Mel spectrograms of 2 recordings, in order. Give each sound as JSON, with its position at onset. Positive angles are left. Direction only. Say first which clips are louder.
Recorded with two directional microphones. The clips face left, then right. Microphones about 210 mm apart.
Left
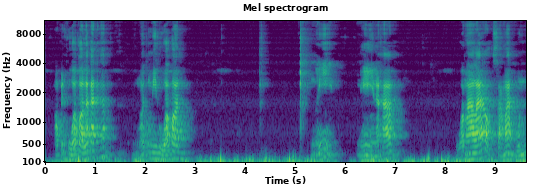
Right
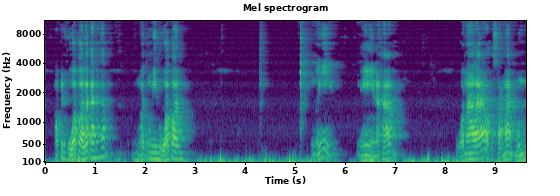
{"t": 0.2, "sound": "speech", "louder": "right 6 dB", "side_deg": -40}
{"t": 5.4, "sound": "speech", "louder": "right 5 dB", "side_deg": -40}
{"t": 8.3, "sound": "speech", "louder": "right 2 dB", "side_deg": -25}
